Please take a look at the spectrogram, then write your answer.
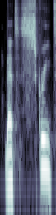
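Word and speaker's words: skreets: in these streets tomorrow screets s-k-r-e-e-t-s that's how they say it the kids say it now but hopefully we're crowded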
